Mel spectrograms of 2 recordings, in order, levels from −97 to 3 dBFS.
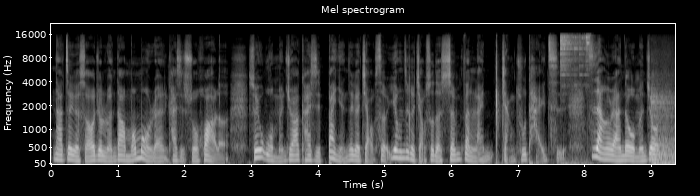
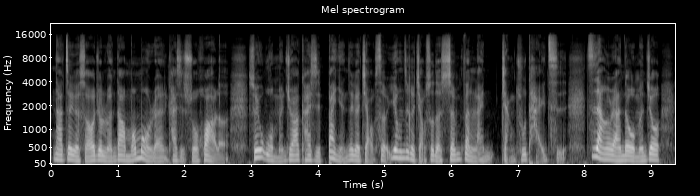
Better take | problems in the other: second | keyboard typing; very faint; at 6.5 s; peak 6 dB below the speech // jangling keys; noticeable; at 7.5 s; peak level with the speech // footsteps; very faint; at 9 s; peak 3 dB below the speech

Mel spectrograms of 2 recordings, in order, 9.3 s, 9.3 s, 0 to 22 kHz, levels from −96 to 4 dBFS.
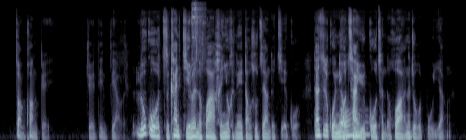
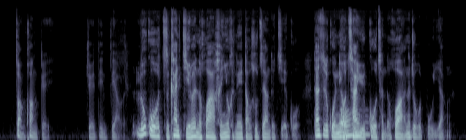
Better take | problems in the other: second | jangling keys; noticeable; at 4 s; peak 6 dB below the speech

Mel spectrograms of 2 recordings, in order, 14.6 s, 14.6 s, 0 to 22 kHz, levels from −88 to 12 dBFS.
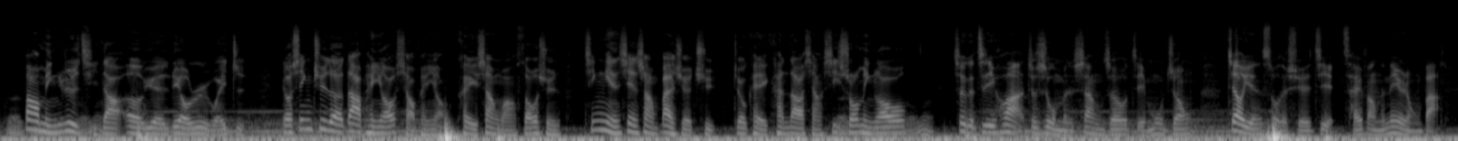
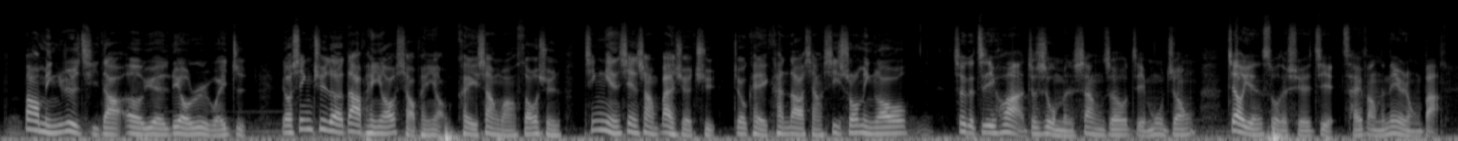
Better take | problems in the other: second | low rumble; loud; throughout; 7 dB below the speech; faint in the second

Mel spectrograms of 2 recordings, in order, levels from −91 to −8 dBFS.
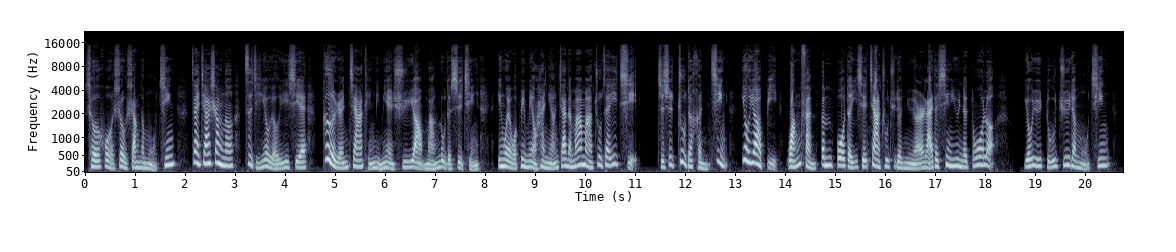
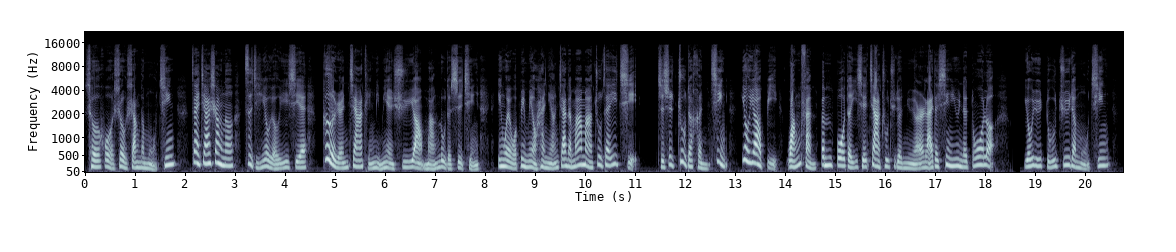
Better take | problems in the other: neither | none

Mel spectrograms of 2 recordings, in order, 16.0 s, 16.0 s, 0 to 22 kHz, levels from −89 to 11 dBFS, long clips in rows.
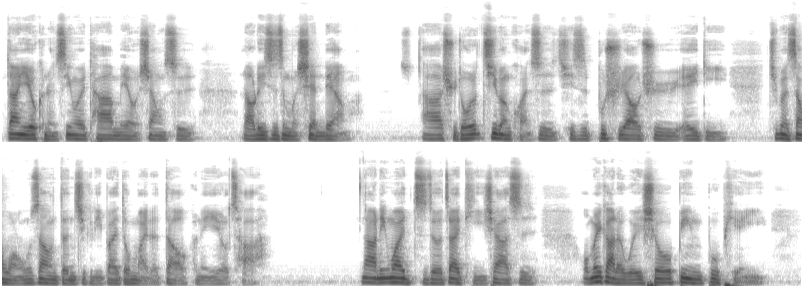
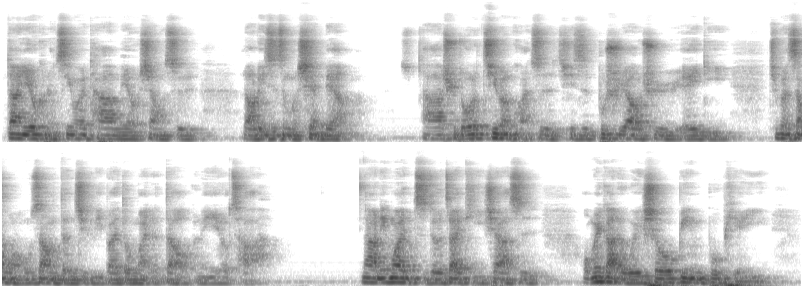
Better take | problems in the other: first | room echo; slight; dies away in 0.4 s // off-mic speech; far

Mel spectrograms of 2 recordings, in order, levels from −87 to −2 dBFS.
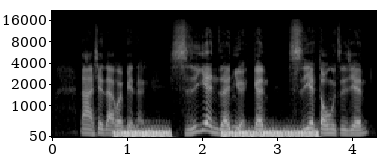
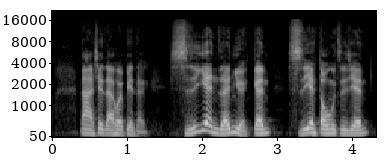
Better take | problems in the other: second | low rumble; loud; at 1 s and from 2.5 to 3.5 s; 2 dB below the speech

